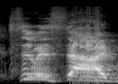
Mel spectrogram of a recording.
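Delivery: high, loud burst on the name; hyped name shout. Pretend. Reviewer glad to see the wrestler, hyped shout. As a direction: call it out like a hyped fan.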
